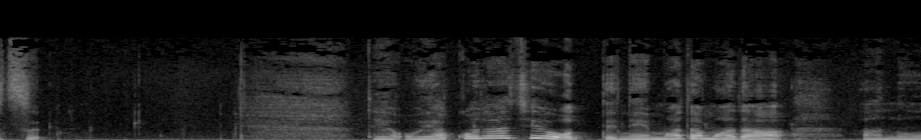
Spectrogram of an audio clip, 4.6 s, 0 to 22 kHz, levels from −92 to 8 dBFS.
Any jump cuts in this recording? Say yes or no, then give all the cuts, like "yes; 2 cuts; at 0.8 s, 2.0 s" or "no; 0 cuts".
no; 0 cuts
